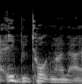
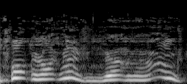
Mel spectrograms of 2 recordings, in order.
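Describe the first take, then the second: First: Said in the usual way. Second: Slow, muffled, distorted voice; talking inside TV. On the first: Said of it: "That's what I said". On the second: Shown as a demonstration. Man with a TV on his head, muffled voice. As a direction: garble it as if from inside a TV set.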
